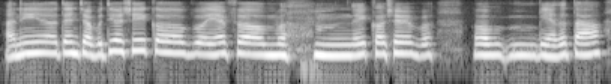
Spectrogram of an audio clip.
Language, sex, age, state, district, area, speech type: Goan Konkani, female, 18-30, Goa, Ponda, rural, spontaneous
